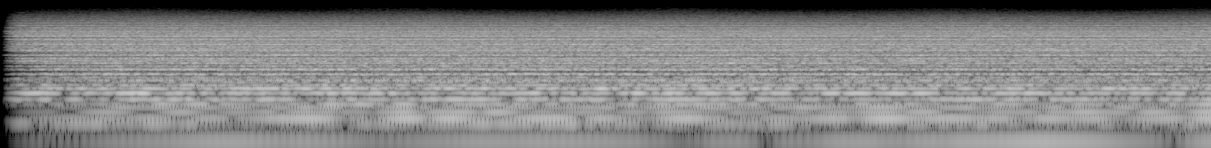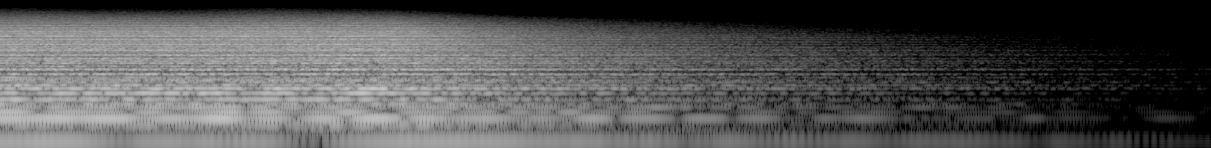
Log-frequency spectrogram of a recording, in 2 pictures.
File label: pad mids F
